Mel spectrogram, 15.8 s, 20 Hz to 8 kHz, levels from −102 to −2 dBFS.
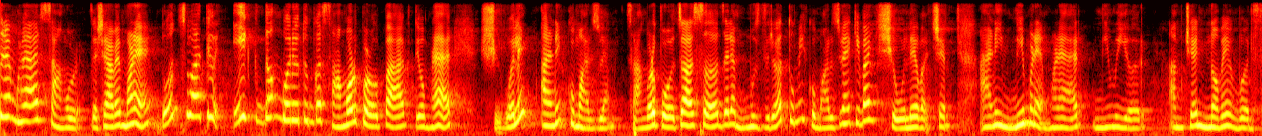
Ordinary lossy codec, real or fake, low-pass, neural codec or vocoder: none; fake; 7.2 kHz; codec, 24 kHz, 6 kbps, HILCodec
